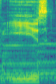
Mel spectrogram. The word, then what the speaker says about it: Ys: Despite this, there are words and names that pronounce Y''S, similar to Ease. If you said Nancy's house is on the right, the pronunciation sounds quite similar to the game's appropriate pronunciation.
